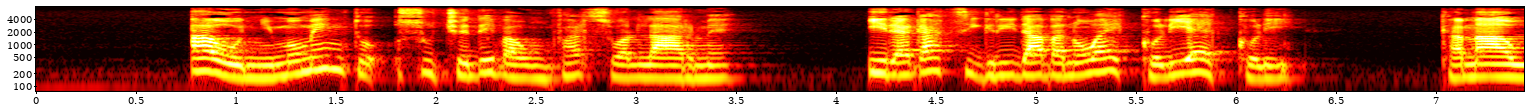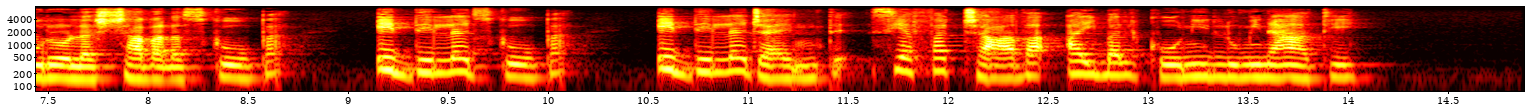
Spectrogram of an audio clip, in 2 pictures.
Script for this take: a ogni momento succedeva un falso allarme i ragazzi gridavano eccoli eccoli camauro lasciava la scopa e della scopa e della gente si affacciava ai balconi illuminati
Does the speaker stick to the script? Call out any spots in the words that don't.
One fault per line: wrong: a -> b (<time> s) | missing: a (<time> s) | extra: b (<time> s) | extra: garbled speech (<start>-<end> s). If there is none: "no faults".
no faults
